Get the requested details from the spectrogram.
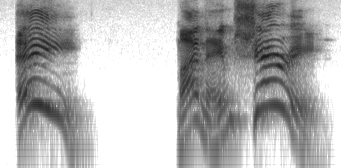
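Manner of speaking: squeaky, very high, swooping little gnome wizard voice. Voicing a bouncing gnome wizard greeting the party: little gnome wizard voice. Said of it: "it's a little gnome wizard".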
